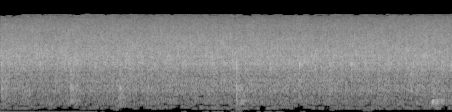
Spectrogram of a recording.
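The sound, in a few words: meatballs frying in a pan, being turned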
